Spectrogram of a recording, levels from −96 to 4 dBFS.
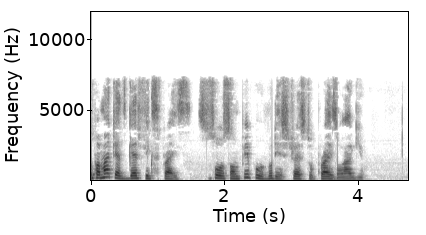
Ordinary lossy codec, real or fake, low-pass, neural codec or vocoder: MP3, 48 kbps; real; 7.2 kHz; none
